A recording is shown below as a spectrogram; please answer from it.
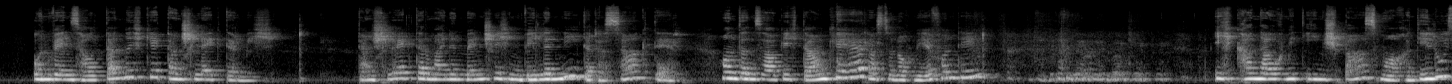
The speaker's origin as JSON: {"language": "German", "country": "Switzerland", "accent": "Swiss German", "said": "Ich muss immer so mit meinem Schweizerdeutsch da die Worte suchen. Ich gebe mir einfach Mühe, weil ich habe sonst auch schon in meinem Dialekt, habe ich schon Mühe mit der deutschen Sprache."}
